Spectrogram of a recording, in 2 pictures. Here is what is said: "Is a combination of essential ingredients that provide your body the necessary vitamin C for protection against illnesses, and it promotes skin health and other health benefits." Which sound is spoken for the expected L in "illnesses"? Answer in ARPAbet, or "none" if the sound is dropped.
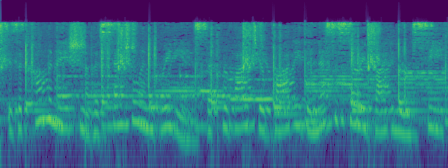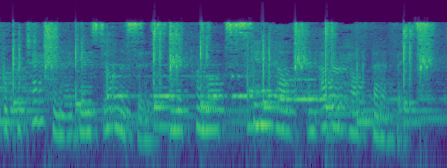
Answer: L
